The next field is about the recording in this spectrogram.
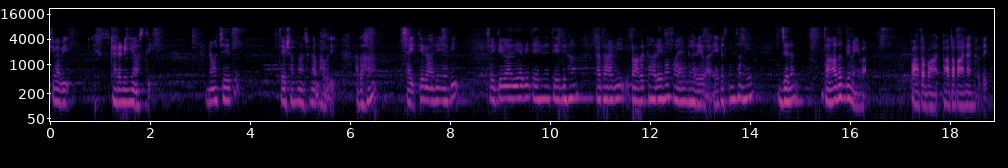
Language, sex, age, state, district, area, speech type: Sanskrit, male, 18-30, Kerala, Kozhikode, rural, spontaneous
